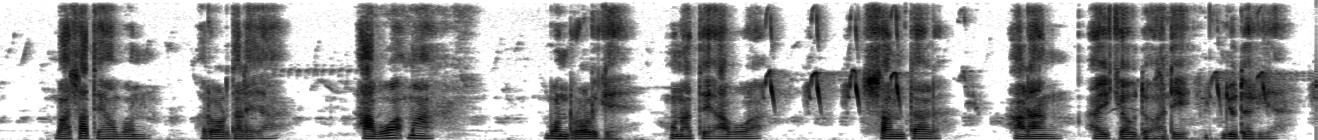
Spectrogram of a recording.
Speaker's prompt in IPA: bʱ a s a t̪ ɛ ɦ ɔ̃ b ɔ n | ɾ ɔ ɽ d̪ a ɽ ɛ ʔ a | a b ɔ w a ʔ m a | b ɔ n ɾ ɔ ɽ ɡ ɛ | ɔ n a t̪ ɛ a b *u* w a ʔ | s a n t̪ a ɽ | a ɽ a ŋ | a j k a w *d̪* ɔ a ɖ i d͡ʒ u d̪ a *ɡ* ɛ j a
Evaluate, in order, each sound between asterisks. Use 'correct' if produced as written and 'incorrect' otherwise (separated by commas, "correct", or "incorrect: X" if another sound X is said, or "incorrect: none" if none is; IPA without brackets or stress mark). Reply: incorrect: ɔ, correct, correct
